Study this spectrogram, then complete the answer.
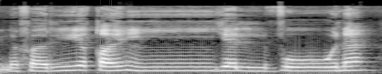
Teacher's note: تنوین کو ہم یا سے ملا رہے ہیں، مرج کر رہے ہیں یا میں. یہاں پہ ادغام مع غنہ کر رہے ہیں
